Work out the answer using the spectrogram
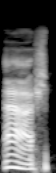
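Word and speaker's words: X Æ A-12: Well, so I think Elon was on like Joe Rogan Experience and was like, he was just like, yeah, it's pronounced Ash, but the numbers are for like a rocket and a plane that he really likes.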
